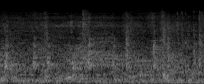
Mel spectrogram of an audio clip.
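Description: Busy shopping-street ambience: a steady hubbub of noise dotted with many small clicks and knocks.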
